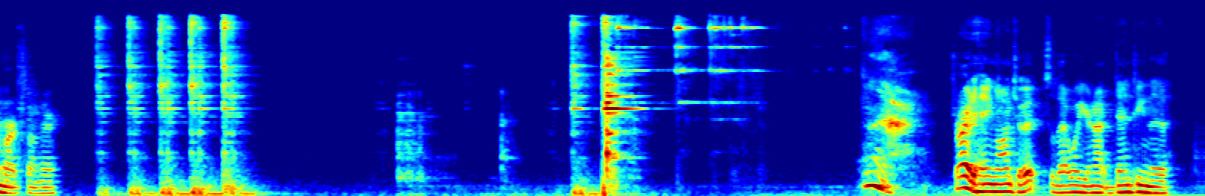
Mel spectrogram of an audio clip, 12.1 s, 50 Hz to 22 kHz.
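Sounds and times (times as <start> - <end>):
high metallic ringing tone: 5.9 - 8.7.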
